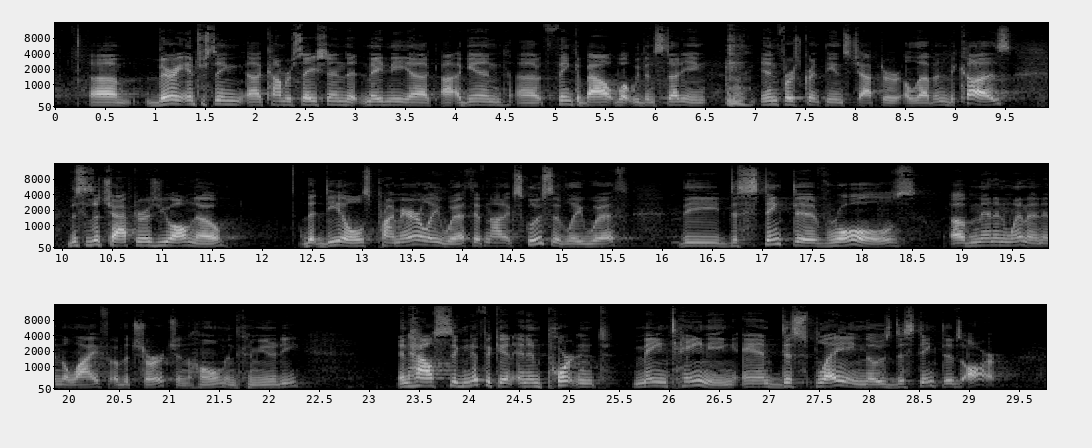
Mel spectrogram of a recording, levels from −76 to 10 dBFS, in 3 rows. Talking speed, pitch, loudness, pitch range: 140 wpm, 135 Hz, -22 LUFS, 120-155 Hz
